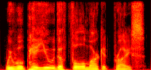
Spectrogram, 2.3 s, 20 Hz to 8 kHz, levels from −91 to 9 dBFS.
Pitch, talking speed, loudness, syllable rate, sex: 135 Hz, 210 wpm, -17 LUFS, 4.9 syllables/s, male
